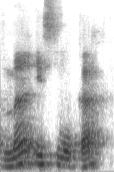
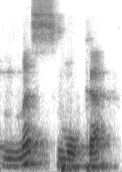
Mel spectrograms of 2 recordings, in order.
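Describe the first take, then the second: First: The words are separate, keeping the middle vowel. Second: The words run together, dropping the middle vowel. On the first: "untuk pembelajaran kita bilang ma ismuka, maka tidak masalah" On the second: "kita langsungkan membacanya masmuka, dan ini lebih afdol"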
